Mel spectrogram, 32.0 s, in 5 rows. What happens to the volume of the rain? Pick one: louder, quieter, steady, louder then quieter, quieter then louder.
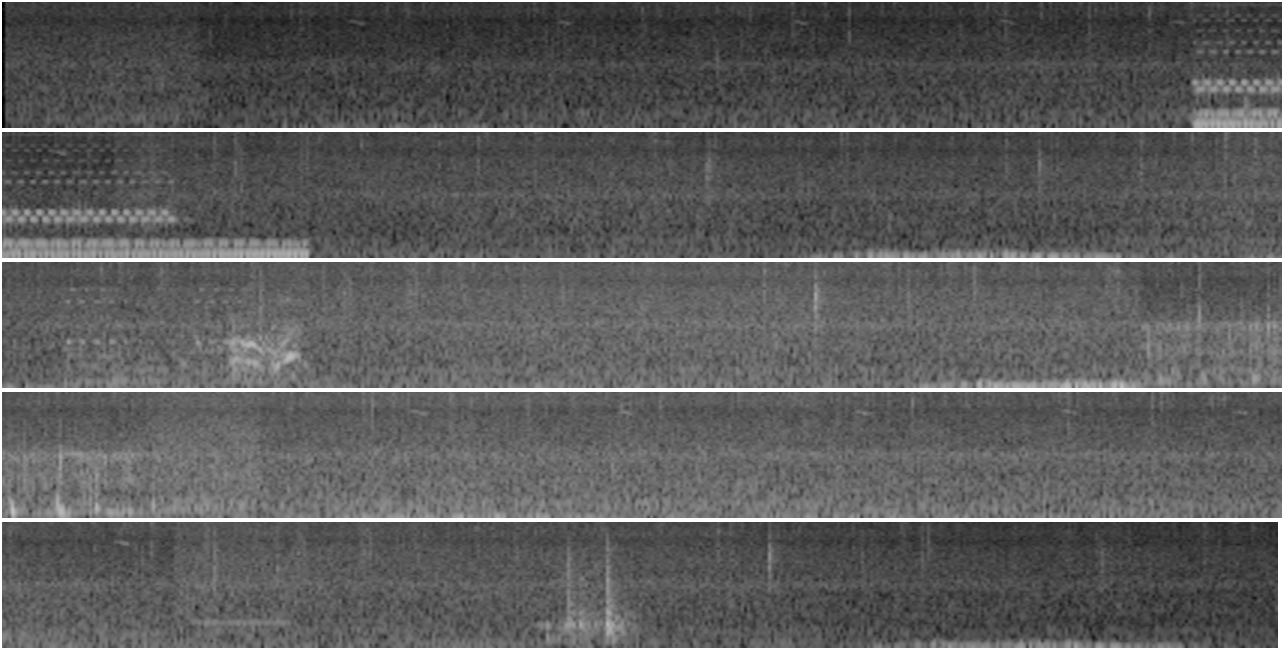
louder then quieter.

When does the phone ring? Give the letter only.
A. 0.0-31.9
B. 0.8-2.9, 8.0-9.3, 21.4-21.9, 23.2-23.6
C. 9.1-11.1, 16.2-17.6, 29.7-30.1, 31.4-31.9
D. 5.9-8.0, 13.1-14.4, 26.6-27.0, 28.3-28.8
D.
